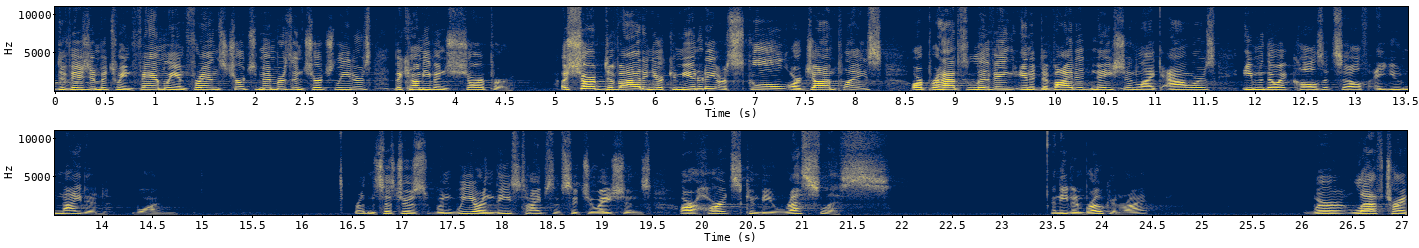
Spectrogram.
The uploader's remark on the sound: at Chaffee Crossing Baptist Church in Barling, AR.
